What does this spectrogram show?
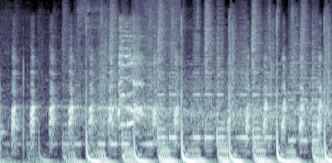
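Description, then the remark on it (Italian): A chicken squawks and clucks in a rapid, agitated series of loud calls with no pause, nearly a dozen sharp bursts in just over three seconds; no one speaks. “Bene, ehm, saluterei la gallina sculacciata che è già sul cubo,”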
